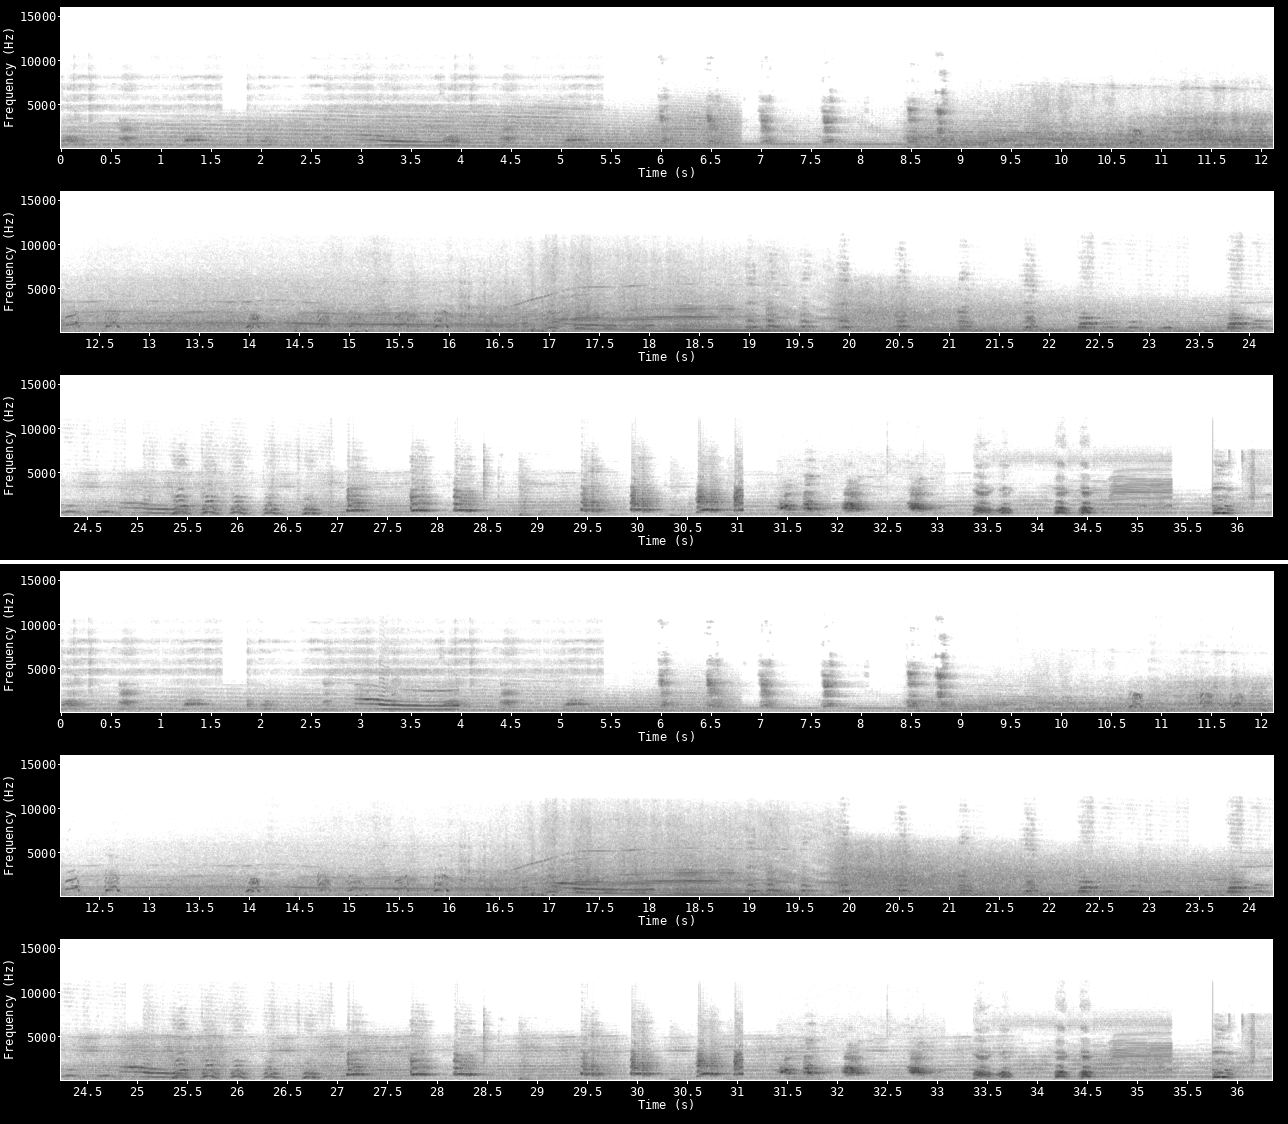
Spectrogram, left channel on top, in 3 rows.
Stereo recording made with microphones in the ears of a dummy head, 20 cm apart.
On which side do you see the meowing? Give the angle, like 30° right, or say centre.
50° right.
